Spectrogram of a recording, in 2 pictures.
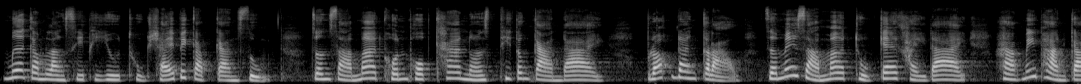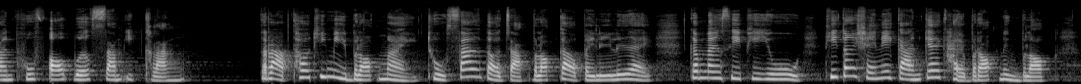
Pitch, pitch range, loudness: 225 Hz, 205-270 Hz, -21 LUFS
